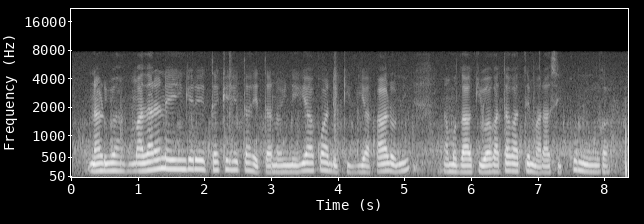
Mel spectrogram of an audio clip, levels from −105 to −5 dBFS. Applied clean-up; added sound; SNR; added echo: none; none; none; none.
